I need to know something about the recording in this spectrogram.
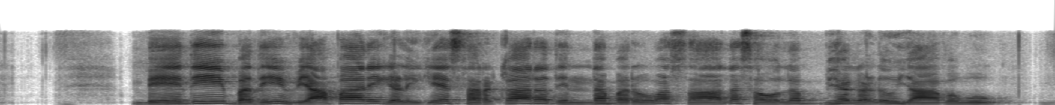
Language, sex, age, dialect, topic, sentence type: Kannada, male, 60-100, Central, agriculture, question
